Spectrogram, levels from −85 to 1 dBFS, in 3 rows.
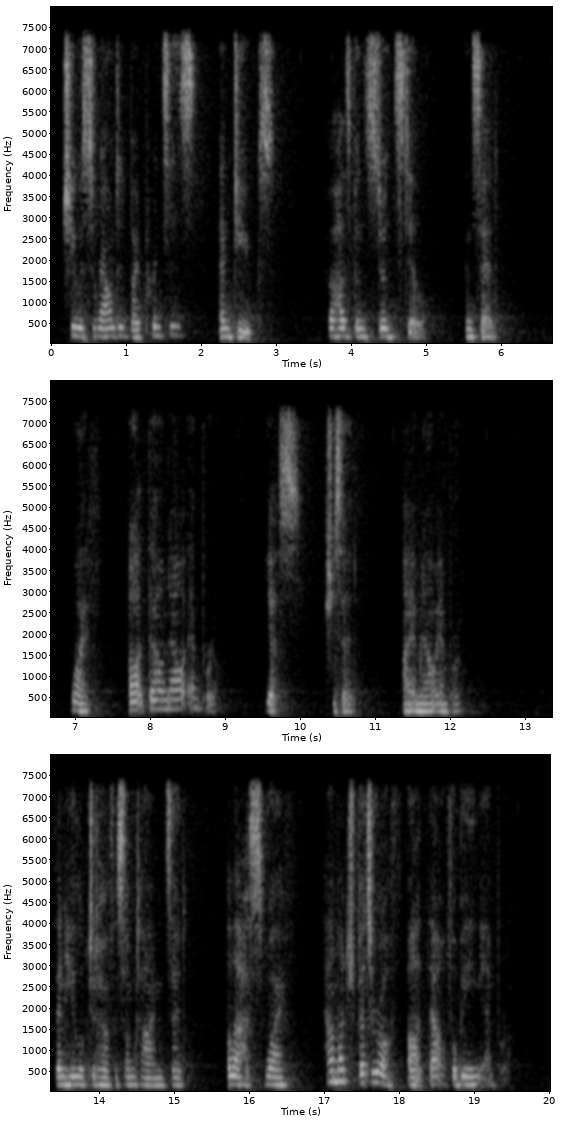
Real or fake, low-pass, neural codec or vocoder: real; 7.2 kHz; none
